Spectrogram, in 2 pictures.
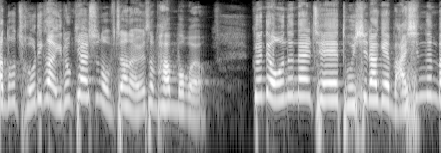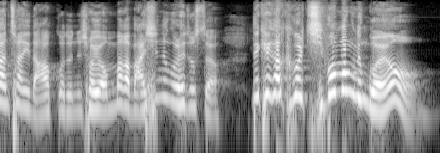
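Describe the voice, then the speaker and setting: A woman missionary telling her own story to a young crowd, in a high voice that leaps up and down as she goes. She acts out other people's lines as she tells it and keeps turning to the listeners with direct questions. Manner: addresses the audience with direct questions. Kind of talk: personal testimony talk to a youth camp audience.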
